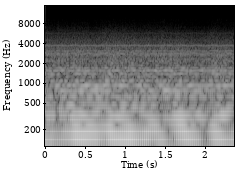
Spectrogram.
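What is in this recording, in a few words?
synth strings; Best Service Gigapack 1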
